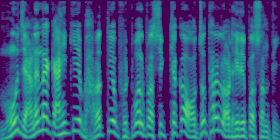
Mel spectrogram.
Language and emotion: Odia, disgusted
